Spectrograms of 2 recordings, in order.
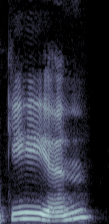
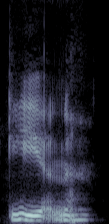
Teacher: Yeah, technically that H is silent. It's what the H is there to make the vowel longer. It makes a long E sound. So gehen. So it has a roll, but you don't technically pronounce the H.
